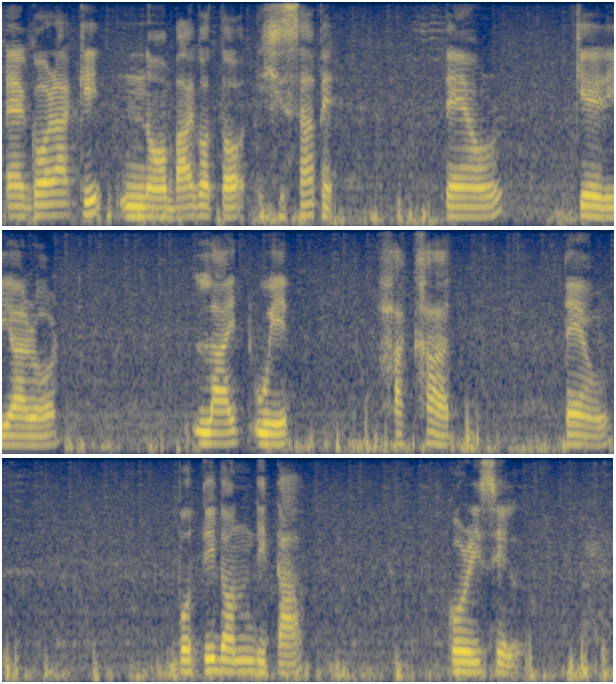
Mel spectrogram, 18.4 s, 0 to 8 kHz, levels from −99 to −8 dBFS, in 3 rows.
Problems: background sounds at intervals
